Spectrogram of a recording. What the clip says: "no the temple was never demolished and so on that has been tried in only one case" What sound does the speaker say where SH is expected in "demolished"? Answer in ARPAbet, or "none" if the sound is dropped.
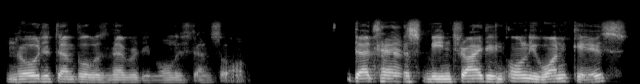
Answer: SH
